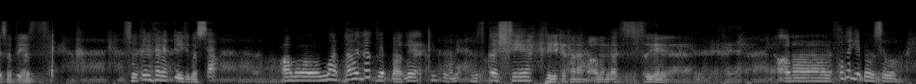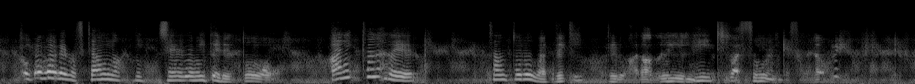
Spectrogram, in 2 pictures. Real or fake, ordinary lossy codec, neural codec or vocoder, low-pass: fake; none; codec, 16 kHz, 0.5 kbps, FreqCodec, smaller model; none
